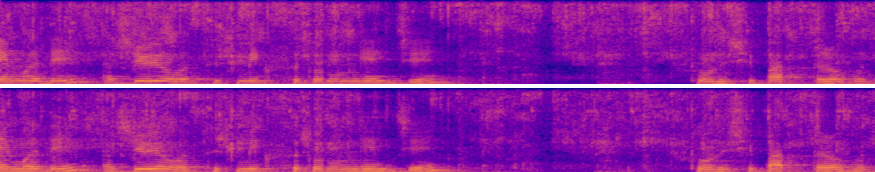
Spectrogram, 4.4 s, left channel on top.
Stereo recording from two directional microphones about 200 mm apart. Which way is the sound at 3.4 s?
25° right (ahead or behind).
